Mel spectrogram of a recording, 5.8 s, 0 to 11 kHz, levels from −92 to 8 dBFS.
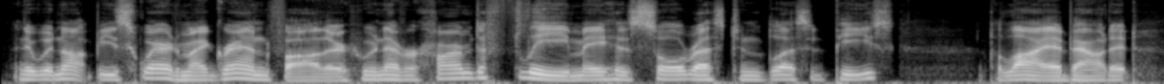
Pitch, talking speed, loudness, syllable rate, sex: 130 Hz, 245 wpm, -18 LUFS, 6.5 syllables/s, male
